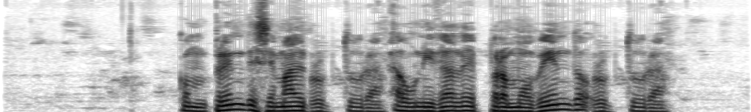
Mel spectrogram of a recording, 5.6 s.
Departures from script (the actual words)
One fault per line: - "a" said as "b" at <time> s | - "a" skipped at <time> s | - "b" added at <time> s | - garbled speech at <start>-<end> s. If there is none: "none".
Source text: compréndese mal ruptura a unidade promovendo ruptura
none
